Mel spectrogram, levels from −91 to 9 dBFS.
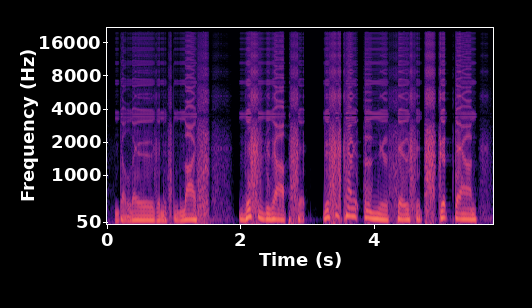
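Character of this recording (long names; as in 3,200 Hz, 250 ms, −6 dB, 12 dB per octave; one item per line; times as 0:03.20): aliases and images of a low sample rate 3,500 Hz, jitter 0%
Opus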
